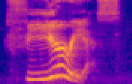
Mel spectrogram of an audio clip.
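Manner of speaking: furious slowed and punched loud; stress on furious. A narrator's reading. Reader stressing furious to the class. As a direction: hit the word furious.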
